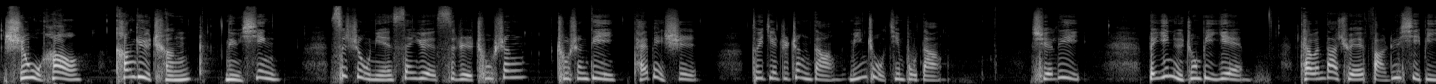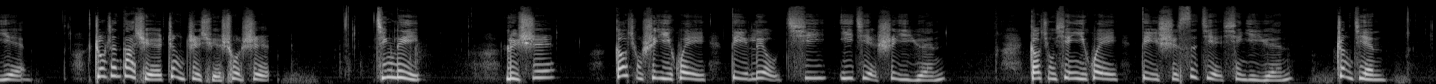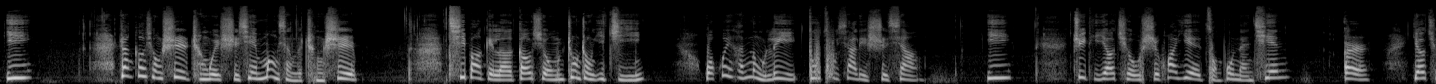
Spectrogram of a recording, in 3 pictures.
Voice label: 國語; 高雄市; 高雄市市長議員有聲選舉公報; 第七選區

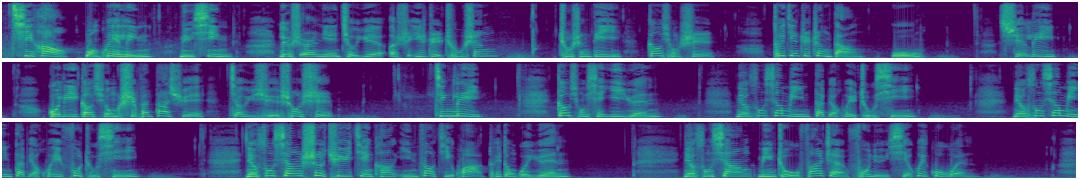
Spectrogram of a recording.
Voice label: 國語; 第五選區

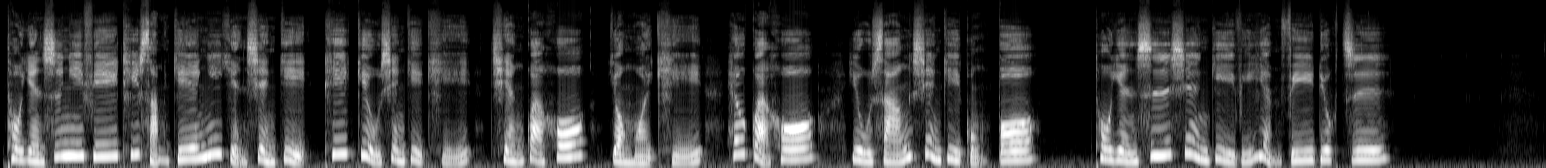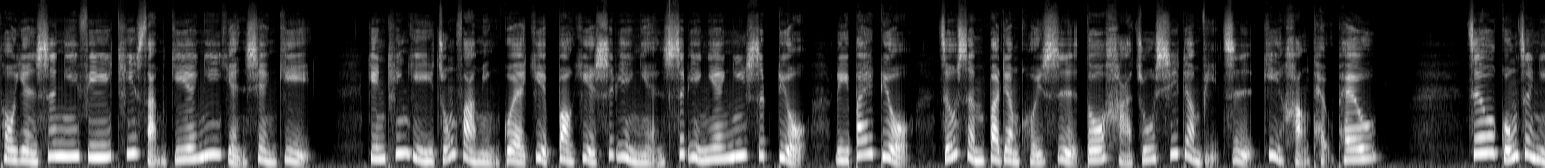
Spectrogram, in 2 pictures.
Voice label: 前言, 客語; 有聲公報; 市議員

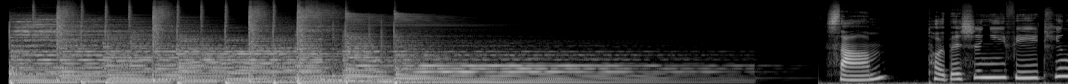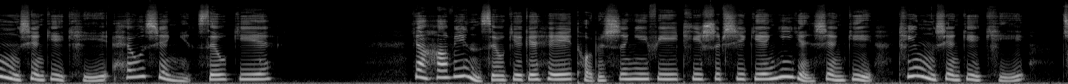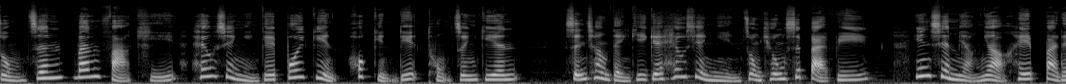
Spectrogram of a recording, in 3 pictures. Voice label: 客語; 臺北市; 有聲公報; 市議員; 臺北市議會第14屆議員第5選舉區 (中正、萬華區)候選人介紹

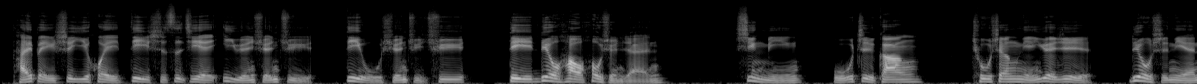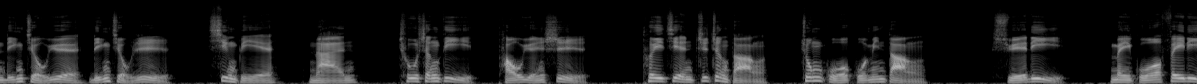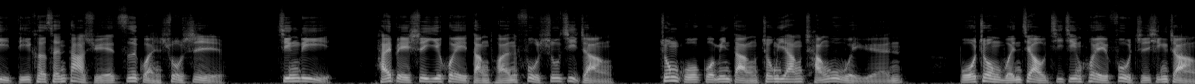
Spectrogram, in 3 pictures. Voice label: 國語; 臺北市; 有聲公報; 市議員; 臺北市議會第14屆議員第5選舉區 (中正、萬華區)候選人介紹

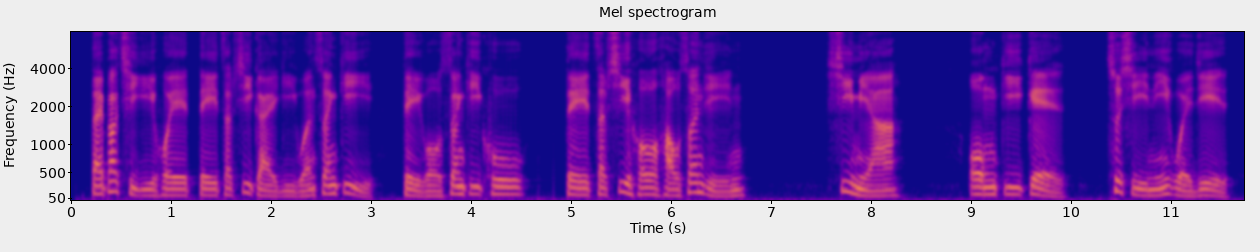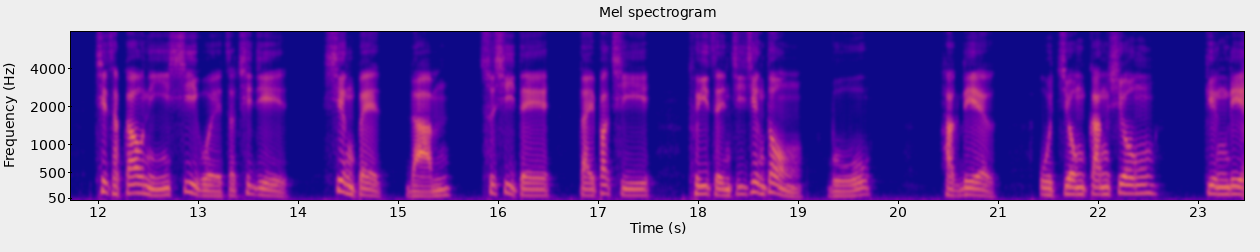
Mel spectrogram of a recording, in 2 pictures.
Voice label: 台語; 臺北市; 有聲公報; 市議員; 臺北市議會第14屆議員第5選舉區 (中正、萬華區)候選人介紹

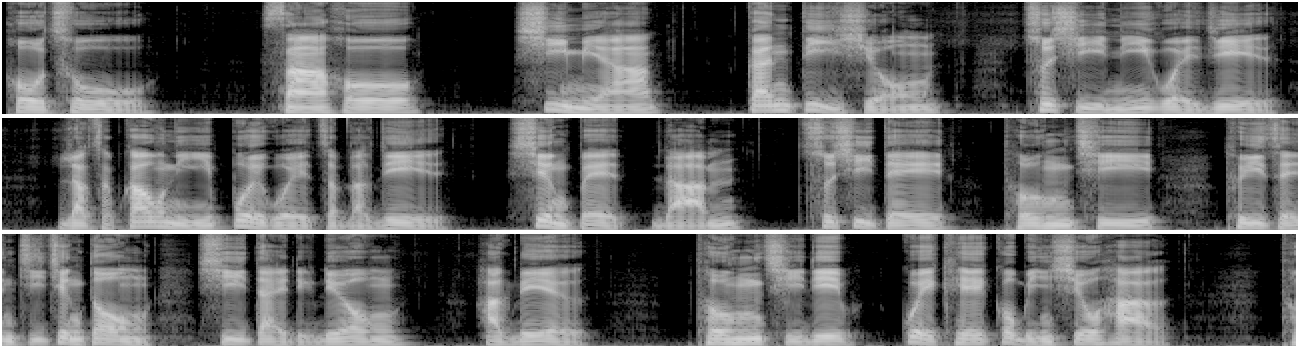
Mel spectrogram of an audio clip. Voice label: 台語; 有聲公報; 市議員

